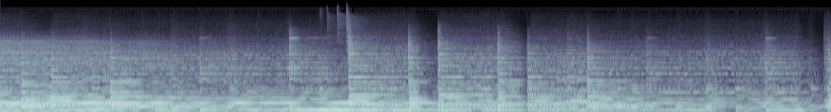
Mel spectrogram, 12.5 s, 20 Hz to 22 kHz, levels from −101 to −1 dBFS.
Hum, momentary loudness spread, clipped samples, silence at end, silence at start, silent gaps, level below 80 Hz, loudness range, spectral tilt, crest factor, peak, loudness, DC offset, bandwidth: none; 9 LU; under 0.1%; 0 s; 0 s; none; -38 dBFS; 5 LU; -7 dB/octave; 16 dB; -6 dBFS; -23 LUFS; under 0.1%; 12.5 kHz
